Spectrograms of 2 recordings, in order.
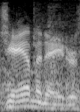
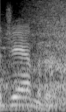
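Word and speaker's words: Jammitors: I used to call them the Jaminators, and I realized I was saying it wrong. I was thinking like Terminator and Jameters combined, but it's the Jameters.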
